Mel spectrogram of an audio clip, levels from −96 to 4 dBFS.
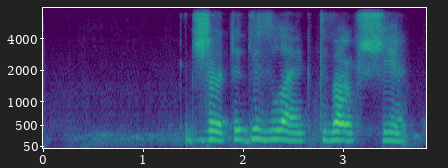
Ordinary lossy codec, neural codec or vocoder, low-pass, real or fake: Opus, 24 kbps; codec, 16 kHz, 1 kbps, FreqCodec, smaller model; 7.2 kHz; fake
